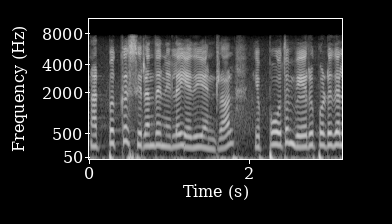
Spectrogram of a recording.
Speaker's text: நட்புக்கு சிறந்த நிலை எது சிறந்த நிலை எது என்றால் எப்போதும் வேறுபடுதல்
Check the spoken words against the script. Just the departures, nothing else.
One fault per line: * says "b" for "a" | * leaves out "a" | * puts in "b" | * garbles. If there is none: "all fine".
* leaves out "சிறந்த நிலை எது"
